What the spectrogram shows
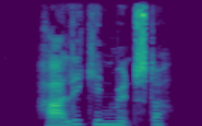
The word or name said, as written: harlekinmønster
